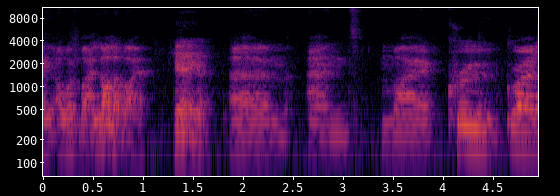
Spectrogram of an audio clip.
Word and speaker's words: Lulla: And they struggle with pronunciation a lot. I get a lot of like Lulas and whatever else.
